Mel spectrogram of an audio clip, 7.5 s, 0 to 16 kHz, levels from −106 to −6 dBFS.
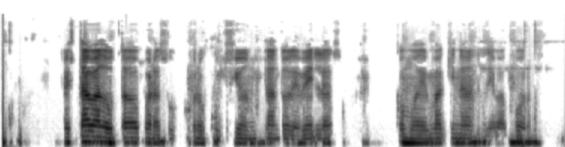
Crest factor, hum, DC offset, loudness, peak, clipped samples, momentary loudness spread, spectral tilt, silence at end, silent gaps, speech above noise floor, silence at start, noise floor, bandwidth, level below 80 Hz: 20 dB; none; under 0.1%; -21 LUFS; 0 dBFS; under 0.1%; 15 LU; -7 dB/octave; 0.35 s; none; 47 dB; 0.05 s; -67 dBFS; 8.8 kHz; -46 dBFS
